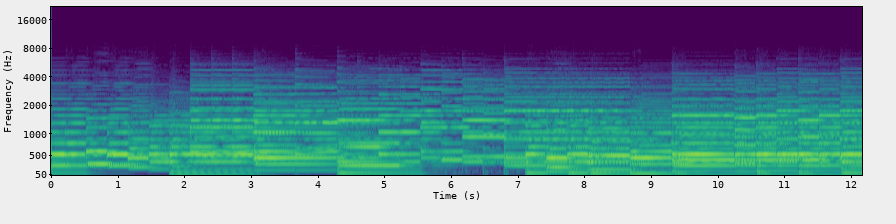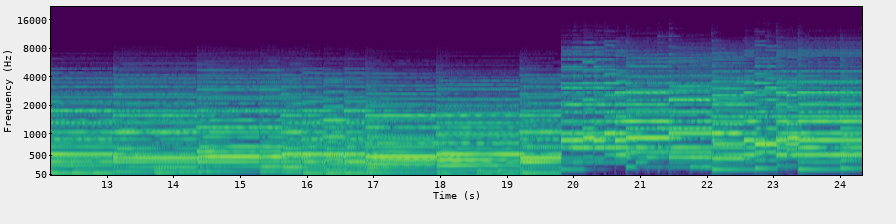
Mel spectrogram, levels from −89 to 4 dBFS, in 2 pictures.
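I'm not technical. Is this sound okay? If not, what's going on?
No. From 19.81 s to the end, the sound suddenly turns high-pitched and hurried: a section at the wrong speed, playing at 1.95 times normal speed, likely from a mismatched playback clock.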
